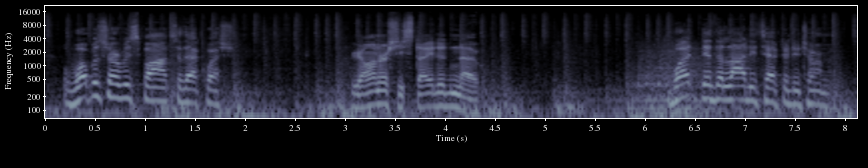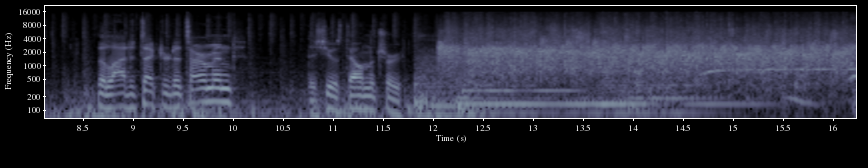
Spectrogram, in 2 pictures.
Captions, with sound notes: What was her response to that question? Your Honor, she stated no. What did the lie detector determine? The lie detector determined that she was telling the truth. [applause] [audience cheer]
